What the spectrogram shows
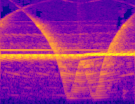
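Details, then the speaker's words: Archer Klon-style overdrive into Strymon Mobius flanger patch, gain up, through the amp: loud steady high whistle with sweeping tones, far louder than the Ponyboy's very low noise; charge pump heterodyning with the digital effect. "pretty ridiculous how loud it is in comparison."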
